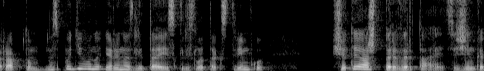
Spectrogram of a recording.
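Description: Quiet surroundings, plain reading aloud, intonation full of life

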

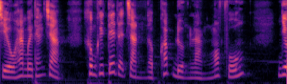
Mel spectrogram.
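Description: The intonation is lively during this plain reading aloud.

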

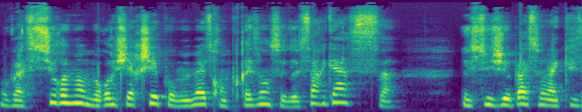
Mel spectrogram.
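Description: The voice heard here is a natural reading voice.

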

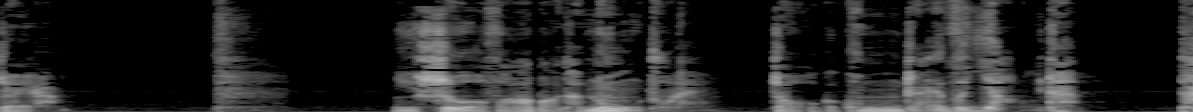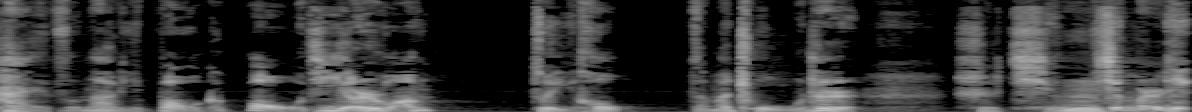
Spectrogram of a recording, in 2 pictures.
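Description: A man puts on a character voice, fairly low-pitched with a husky, rough edge and big pitch swings. He goes at a fairly slow pace with long, frequent pauses.

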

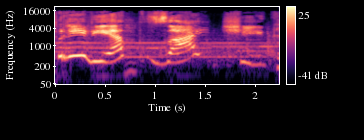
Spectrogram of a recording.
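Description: A woman's high-pitched put-on character voice, very slow, with big pitch swings and clear music in the background.

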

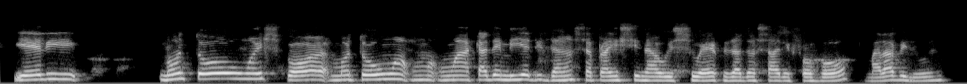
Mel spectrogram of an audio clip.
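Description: At a fairly slow pace, a woman speaks at a medium pitch with ordinary pitch variation. She talks in a Pernambuco sertão accent. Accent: Pernambuco sertanejo Northeastern Brazilian. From Brazilian Northeast, Salgueiro, Pernambuco sertão. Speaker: accordionist and singer. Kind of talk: interview. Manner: halting, repeats words.

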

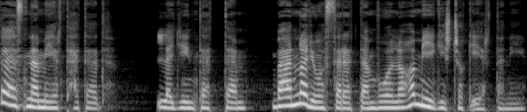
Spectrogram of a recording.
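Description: Behind the speaker, the background is quiet. The delivery is a natural reading voice.

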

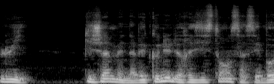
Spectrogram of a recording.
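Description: Aloud reading, plain, with pitch that varies in an ordinary way

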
